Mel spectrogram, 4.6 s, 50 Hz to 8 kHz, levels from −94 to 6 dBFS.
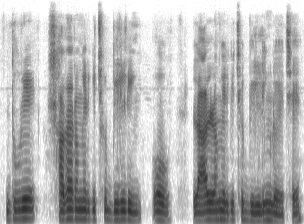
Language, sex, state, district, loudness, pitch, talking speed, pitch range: Bengali, male, West Bengal, Alipurduar, -19 LUFS, 110 Hz, 145 wpm, 105-120 Hz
